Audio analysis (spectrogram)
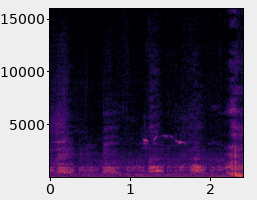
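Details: Dogo Canario named Aron during mating, breathing in rhythmic, breathy bursts roughly every half second, each a short rasping puff with a soft whine at the end.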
